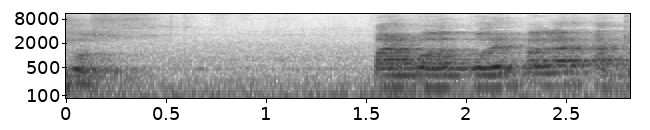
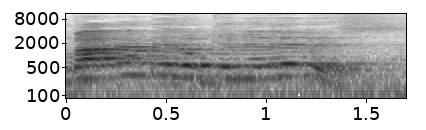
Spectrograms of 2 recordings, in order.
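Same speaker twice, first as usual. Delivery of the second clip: higher, slow, hard demand for the money; angry demand; 6 semitones higher, slower than usual. Acted. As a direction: squeeze the debt out of him. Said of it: "le ahogaba, diciendo".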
